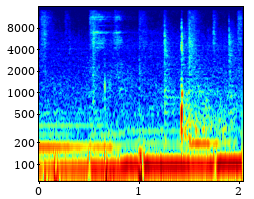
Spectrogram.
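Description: Background music with steady low notes, and about one and a half seconds in a single tennis racket striking a ball: a weak, dull hit, because the player's hips are held and she cannot drive the shot with her legs.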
